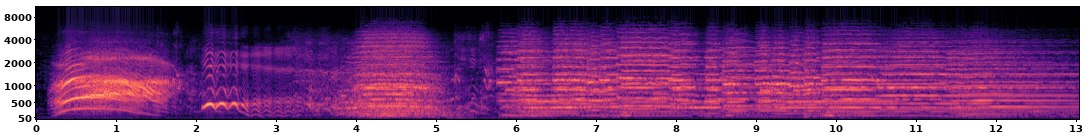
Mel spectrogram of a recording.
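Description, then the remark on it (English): A man's voice, in a bearskin costume, mimics a bear with a loud, drawn-out growling roar and a few rough grunts, then orchestral music takes over and plays steadily to the end. “Guess this is my night to growl.”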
